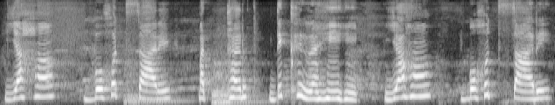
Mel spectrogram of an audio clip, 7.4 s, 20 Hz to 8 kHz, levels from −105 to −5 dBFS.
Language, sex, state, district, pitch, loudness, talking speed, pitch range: Hindi, female, Madhya Pradesh, Bhopal, 235 Hz, -15 LUFS, 80 wpm, 205-275 Hz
